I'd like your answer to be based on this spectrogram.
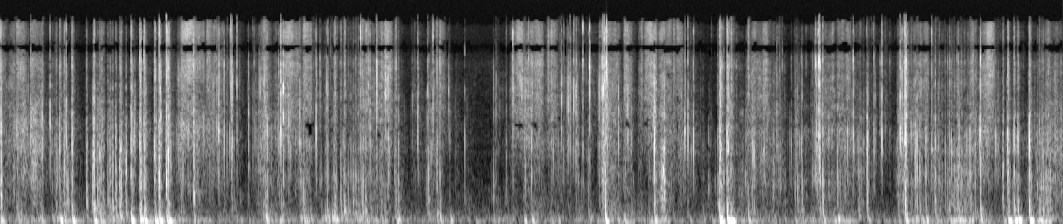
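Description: Long matte black nails tap and scratch the surface of a small, thin, flat gold-printed cardboard sandalwood incense stick package held in the hand. The sound is a dense stream of quick, dry taps and crinkly scratches with papery rustle and bright edges, plus soft low thumps from the handling. It pauses briefly around the middle and then continues.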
